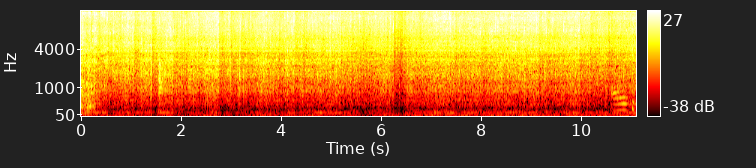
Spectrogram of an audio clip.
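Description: Carrots and beans sizzle steadily with onions in a hot pan, a constant dense frying crackle that stays loud and close throughout, broken now and then by soft stirring scrapes, with no voices.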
